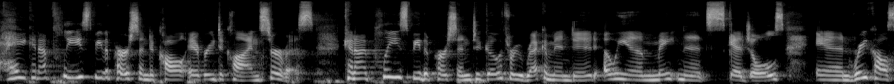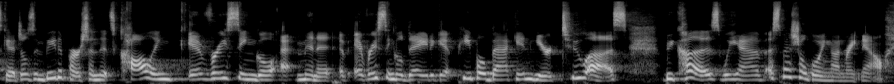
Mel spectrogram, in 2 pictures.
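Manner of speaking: ordinary talk, nothing marked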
